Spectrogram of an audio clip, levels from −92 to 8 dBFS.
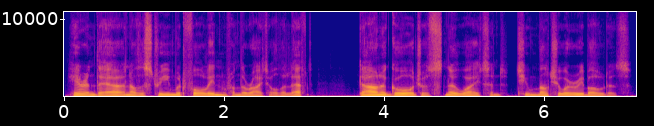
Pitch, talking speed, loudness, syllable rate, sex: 115 Hz, 195 wpm, -19 LUFS, 5.2 syllables/s, male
